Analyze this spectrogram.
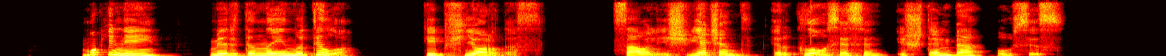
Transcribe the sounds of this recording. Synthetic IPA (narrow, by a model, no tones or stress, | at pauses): moːkʲɪnʲɛɪ | mʲɪɾʲt̪ʲɪnɐɪnʊt̪ʲɪlˠo̰ː | kɐɪpfʲjɔɾd̪ɐ̰s | sɑˑʊlʲḛɪʃʲʋʲiɛt͡ʃʲɛnt̪ | ɪɾklˠɔʊsʲeːsʲɪɪʃʲt̪ʲɛmʲpʲæɐʊsʲɪ̰s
